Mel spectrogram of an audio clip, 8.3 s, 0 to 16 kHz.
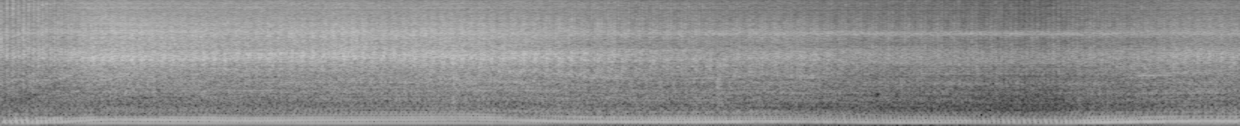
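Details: Mitsubishi Eclipse GS-T 4G63 DSM first start after replacing a head gasket blown by overheating, with the brake-booster vacuum leak fixed: idle revs drift gently up and down, earlier loud ticking sounds improved; normal idle.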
